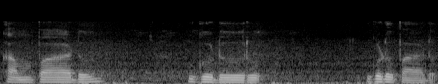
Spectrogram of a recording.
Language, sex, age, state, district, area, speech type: Telugu, male, 30-45, Andhra Pradesh, Kurnool, rural, spontaneous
